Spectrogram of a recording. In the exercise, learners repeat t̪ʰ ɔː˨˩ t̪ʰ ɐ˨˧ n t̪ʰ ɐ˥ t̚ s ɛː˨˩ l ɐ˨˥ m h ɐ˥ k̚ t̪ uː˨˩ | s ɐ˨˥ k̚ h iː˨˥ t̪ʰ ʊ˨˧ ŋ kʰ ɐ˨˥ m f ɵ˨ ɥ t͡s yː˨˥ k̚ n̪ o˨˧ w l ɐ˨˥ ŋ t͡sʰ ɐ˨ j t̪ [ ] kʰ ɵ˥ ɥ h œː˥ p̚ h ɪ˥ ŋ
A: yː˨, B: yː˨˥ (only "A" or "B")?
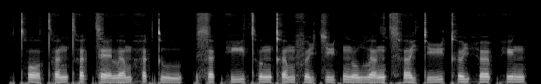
B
